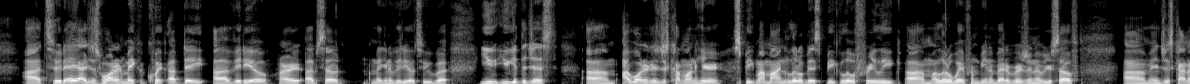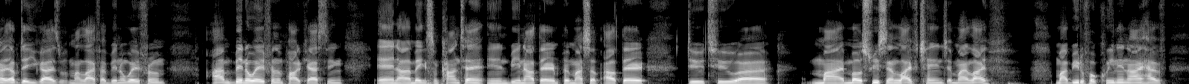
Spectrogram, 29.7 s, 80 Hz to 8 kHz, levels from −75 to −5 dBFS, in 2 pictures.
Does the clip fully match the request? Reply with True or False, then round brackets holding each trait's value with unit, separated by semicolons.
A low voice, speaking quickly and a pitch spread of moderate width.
True (120 Hz; 215 wpm; 3.4 semitones)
